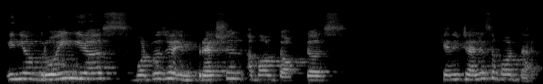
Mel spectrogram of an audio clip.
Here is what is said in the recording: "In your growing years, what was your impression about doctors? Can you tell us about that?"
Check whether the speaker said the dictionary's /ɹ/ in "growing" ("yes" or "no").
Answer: yes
